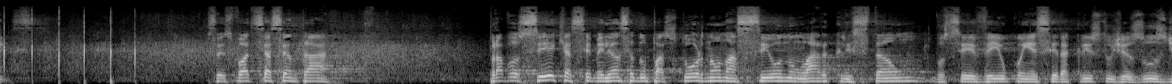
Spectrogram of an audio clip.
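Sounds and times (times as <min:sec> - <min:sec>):
sharp loud claps: 0:00.0 - 0:04.8
audience applauding: 0:00.0 - 0:04.9
speech: 0:02.1 - 0:03.6, 0:04.9 - 0:11.7.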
